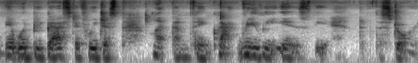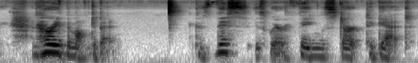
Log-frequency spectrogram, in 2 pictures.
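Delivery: put-on hushed, quick whisper so the kids won't hear; playful grown-ups-only whisper; conspiratorial whisper. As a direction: lean in and whisper the secret fast. Aside about small children listening.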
